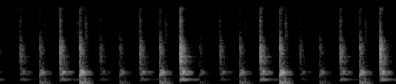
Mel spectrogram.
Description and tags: Clock Loop
A proccessed clock, turned into a loop. To hear the unproccessed sound, click on this link.
I did not make that sound. Made with Audacity.
beat, clock, clock-loop, drums, loop, music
